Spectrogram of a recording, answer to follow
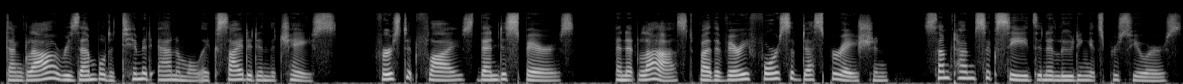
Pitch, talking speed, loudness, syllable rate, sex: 210 Hz, 145 wpm, -20 LUFS, 4.8 syllables/s, female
